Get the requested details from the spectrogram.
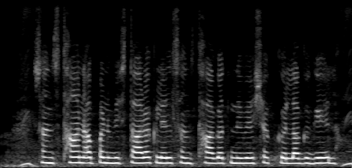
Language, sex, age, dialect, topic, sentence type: Maithili, female, 18-24, Southern/Standard, banking, statement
